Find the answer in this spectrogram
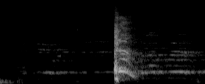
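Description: A man coughs to clear his throat once, a little over a second in, sharp at first and trailing off into a faint held tone.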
